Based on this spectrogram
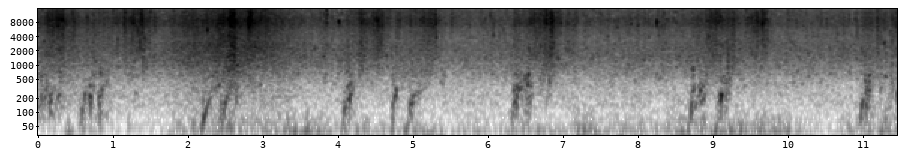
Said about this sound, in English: Each reservoir is just a little smaller than a public swimming pool. The stream next to them has a few mini waterfalls and one that includes a bubbling pipe.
